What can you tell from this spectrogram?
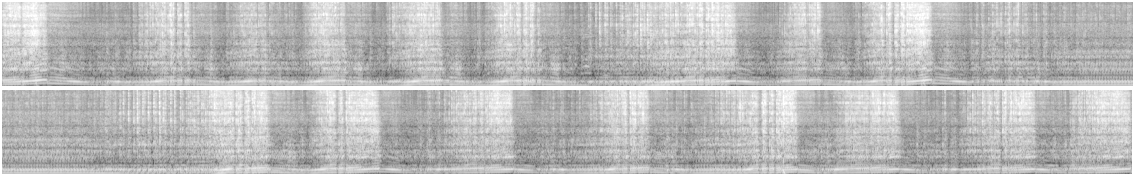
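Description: Vintage open-wheel racing car's engine being warmed up, the throttle blipped over and over, about one rev a second. For a few seconds in the middle it settles to a steady idle, then the blipping starts again.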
